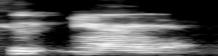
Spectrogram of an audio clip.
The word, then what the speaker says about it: Kutnerian: So there I mean there's two accepted pronunciations in the family. One's Kutnerian and one's Kutnerian. I go with Kutnerian.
